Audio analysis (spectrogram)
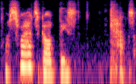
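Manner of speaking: ordinary delivery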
